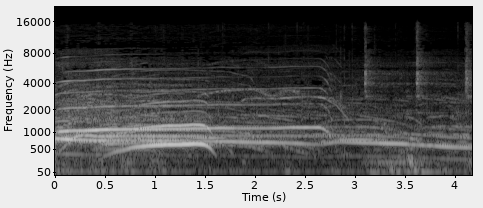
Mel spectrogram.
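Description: Electric guitar holding notes that bend up and down through an echo, several overlapping tones that slowly slide lower.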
